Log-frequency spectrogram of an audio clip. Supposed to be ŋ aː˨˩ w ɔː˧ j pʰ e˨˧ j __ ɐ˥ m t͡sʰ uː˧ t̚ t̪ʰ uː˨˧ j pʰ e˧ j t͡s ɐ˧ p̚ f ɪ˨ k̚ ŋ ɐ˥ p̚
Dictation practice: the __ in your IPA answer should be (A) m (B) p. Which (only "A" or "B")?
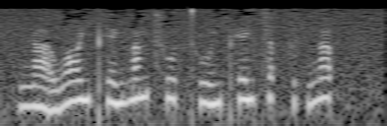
A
